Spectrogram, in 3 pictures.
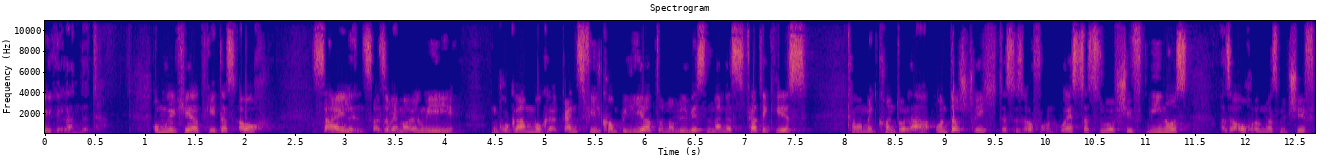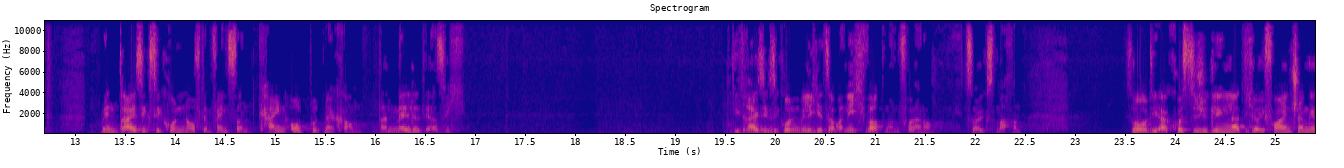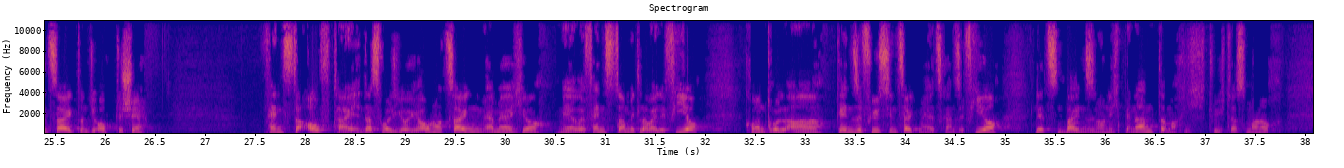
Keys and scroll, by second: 29.8 super+Right, 32.3 ctrl+a, 33.0 shift+', 33.5 shift+Up, 33.8 shift+Up, 34.0 shift+Up, 34.5 shift+Down, 36.0 Up, 37.3 Return.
